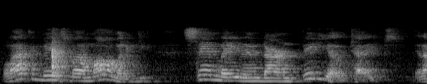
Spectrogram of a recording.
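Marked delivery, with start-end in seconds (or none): none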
